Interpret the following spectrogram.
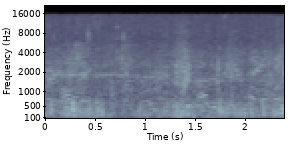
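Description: Wind buffeting the microphone in uneven gusts, with faint voices of onlookers in the background.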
